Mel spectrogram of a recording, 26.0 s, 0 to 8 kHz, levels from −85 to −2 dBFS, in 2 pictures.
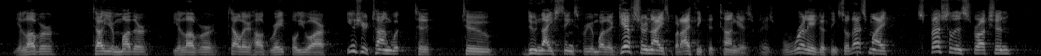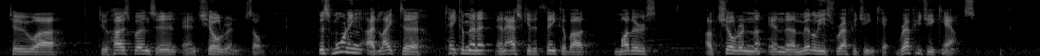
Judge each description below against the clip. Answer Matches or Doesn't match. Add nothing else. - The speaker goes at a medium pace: Matches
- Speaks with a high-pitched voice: Doesn't match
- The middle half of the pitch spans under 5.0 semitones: Doesn't match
